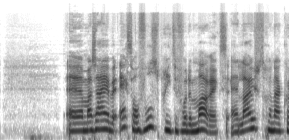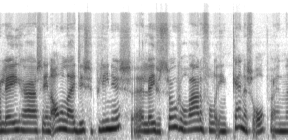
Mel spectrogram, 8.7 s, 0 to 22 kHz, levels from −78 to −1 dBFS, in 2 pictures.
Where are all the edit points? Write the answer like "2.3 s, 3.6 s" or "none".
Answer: 3.6 s

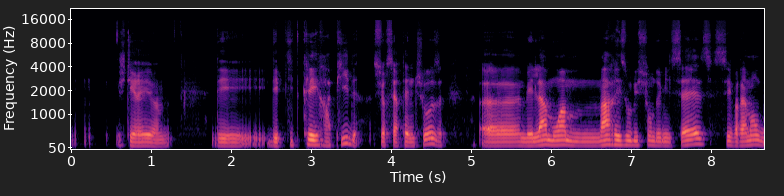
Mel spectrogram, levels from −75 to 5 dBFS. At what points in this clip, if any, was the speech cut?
4.9 s

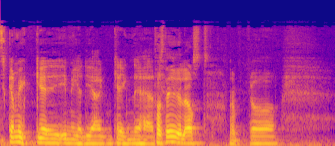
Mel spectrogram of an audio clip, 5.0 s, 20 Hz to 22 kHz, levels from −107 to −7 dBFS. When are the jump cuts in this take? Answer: 2.3 s, 3.7 s

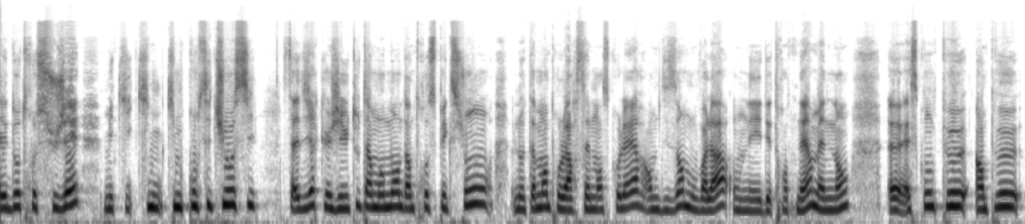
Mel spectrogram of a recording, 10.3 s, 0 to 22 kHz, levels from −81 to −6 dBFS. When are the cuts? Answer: none

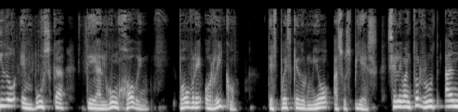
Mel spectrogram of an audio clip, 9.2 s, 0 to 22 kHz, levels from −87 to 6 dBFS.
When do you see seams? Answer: 5.2 s, 7.6 s

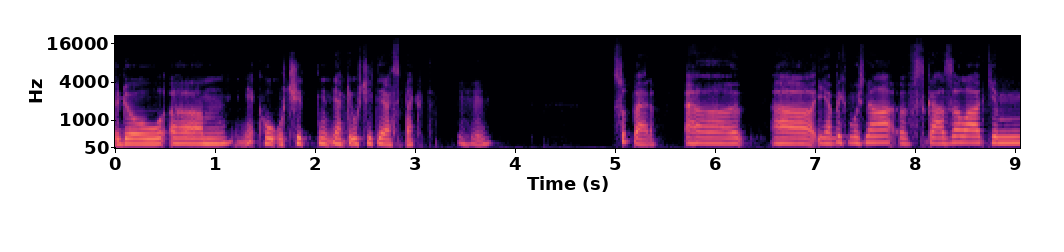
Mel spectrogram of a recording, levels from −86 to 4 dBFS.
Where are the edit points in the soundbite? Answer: 6.5 s

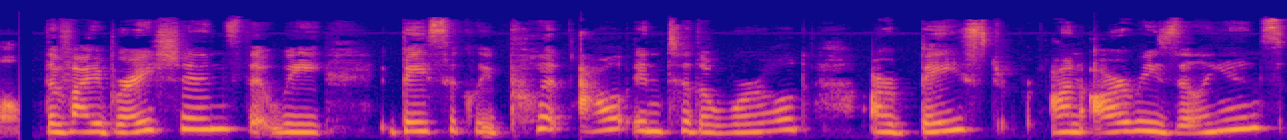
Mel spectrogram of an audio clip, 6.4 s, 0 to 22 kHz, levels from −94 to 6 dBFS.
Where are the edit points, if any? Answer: none

